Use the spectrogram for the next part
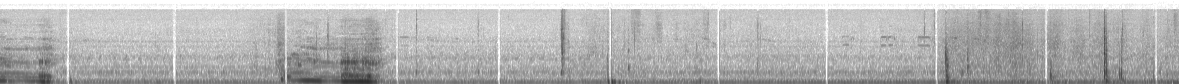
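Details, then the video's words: Ginger Matimba, a wild male lion seen on an evening safari drive, roaring as he comes very close to the vehicle: a deep moaning roar near the start, a longer two-part roar around four seconds, then quiet with a few faint knocks. "Ginger Matimba (roaring)"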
